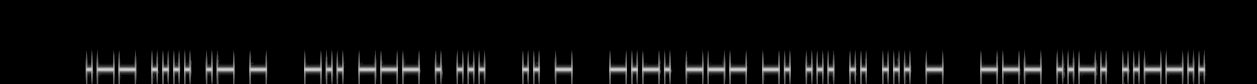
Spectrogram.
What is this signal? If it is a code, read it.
Morse code, heard as a keyed tone, about 22 wpm, 700 Hz. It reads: WHAT DOES IT CONSIST OF?
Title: Sentences from Top 1400 Words 22wpm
